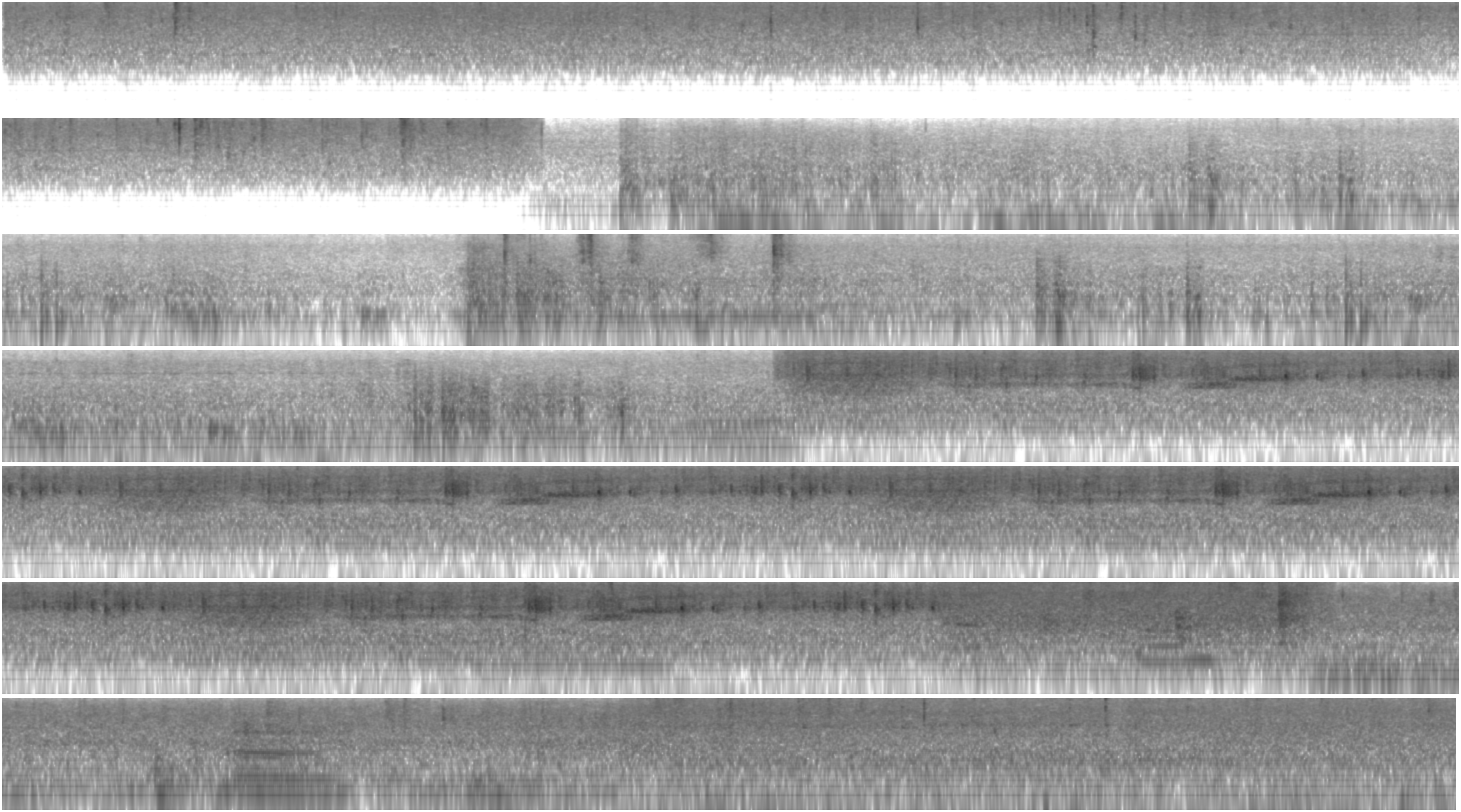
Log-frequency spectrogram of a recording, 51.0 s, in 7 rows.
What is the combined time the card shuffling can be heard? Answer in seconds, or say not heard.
3 s.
